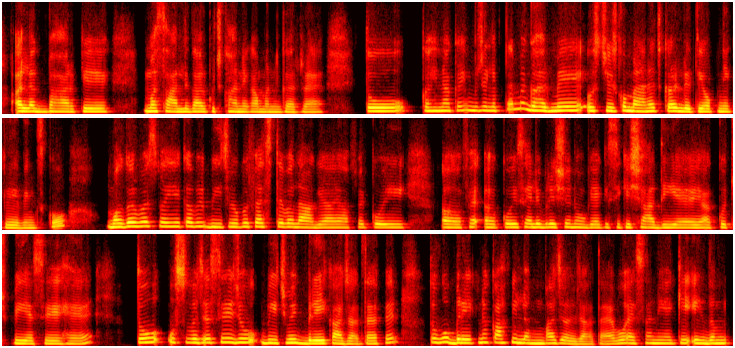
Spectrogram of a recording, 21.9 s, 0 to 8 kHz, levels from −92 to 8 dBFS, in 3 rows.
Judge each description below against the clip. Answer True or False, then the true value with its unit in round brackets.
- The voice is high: True (230 Hz)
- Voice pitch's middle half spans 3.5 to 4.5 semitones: True (3.8 semitones)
